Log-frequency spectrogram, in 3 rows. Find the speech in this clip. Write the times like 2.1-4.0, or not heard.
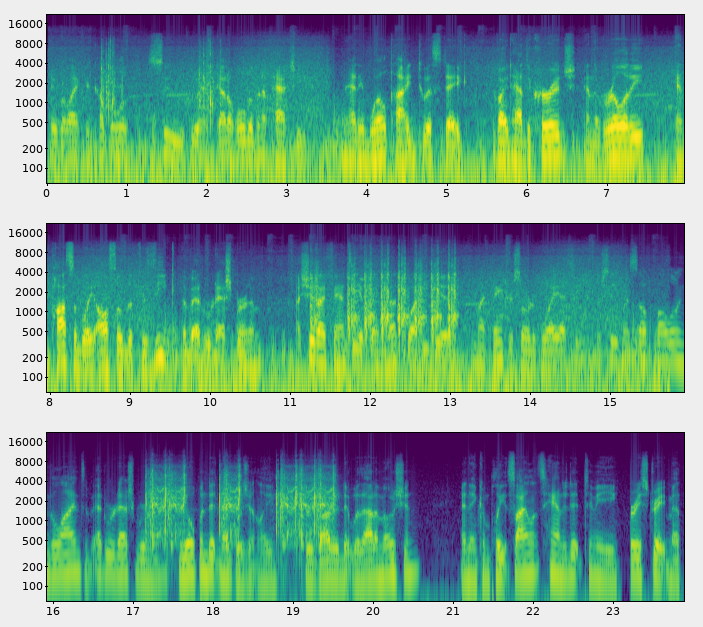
0.0-23.8.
